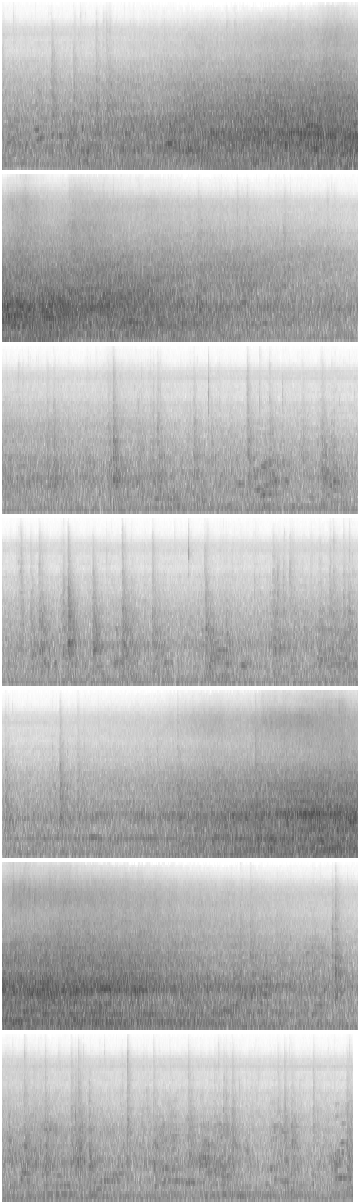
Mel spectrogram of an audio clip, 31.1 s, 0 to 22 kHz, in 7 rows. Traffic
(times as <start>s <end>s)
1.2s 10.4s, 18.1s 27.2s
